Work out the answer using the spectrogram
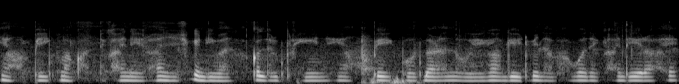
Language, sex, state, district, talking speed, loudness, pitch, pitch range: Hindi, female, Bihar, Purnia, 255 wpm, -23 LUFS, 180 Hz, 175-190 Hz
